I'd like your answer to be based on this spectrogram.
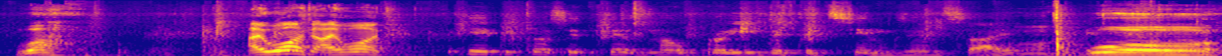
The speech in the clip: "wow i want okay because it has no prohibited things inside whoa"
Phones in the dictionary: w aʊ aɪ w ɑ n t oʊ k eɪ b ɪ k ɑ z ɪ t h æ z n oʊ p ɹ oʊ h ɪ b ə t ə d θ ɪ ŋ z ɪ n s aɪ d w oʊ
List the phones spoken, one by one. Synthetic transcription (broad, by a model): w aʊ aɪ w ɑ n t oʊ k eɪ b ɪ k ɑ z ɪ t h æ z n oʊ p ɹ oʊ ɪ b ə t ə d s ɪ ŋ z ɪ n s aɪ d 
